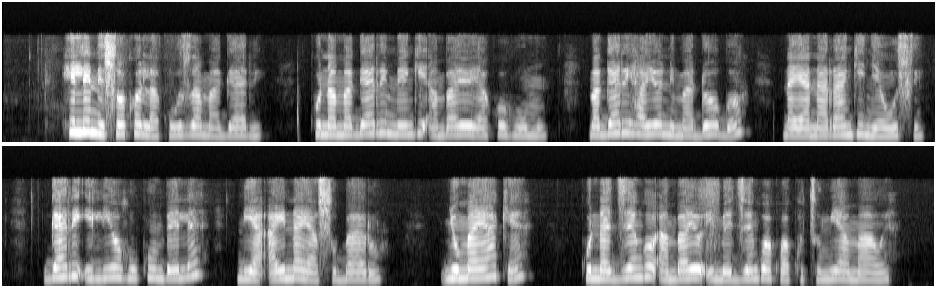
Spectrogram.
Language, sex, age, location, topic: Swahili, female, 25-35, Nairobi, finance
